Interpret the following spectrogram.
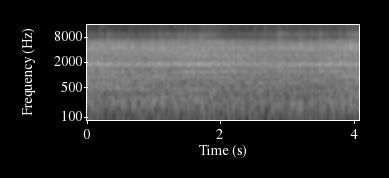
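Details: Opel Corsa D 1.3 diesel at idle: steady idle with a fast, fairly even ticking of about three clicks a second over a hissy background; clicking at idle, cause not clear.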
